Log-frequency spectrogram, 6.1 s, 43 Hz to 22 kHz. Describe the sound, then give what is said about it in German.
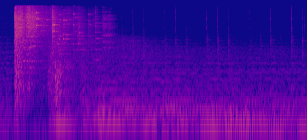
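A window pane of the Reichstag building shatters at around 9 pm on 27 February as an intruder breaks in, with a sharp, loud crash near 0.3 seconds and a second burst of breaking glass, followed by tinkling shards and a lingering low rumble fading into sparse clinks. “Am 27. Februar gegen 21 Uhr beginnt das größte Rätsel des Reichstags. Mit einer zerbrochenen Fensterscheibe.”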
